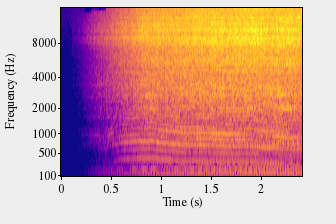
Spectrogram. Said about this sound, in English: There's always chainsaws once a storm like Idalia moves out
